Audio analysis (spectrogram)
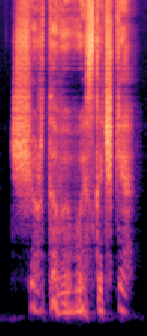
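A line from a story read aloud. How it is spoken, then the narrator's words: Quiet smiling curse. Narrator (Russian): Тихо и с улыбкой выругалась леди Камвидиш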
